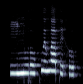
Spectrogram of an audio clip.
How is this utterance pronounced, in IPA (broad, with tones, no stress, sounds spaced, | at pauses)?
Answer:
iː˨ ɲ u˨ ɾ o˨ kʷ ɛ˦ w a˦ p ɪ˨ h ʊ˨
